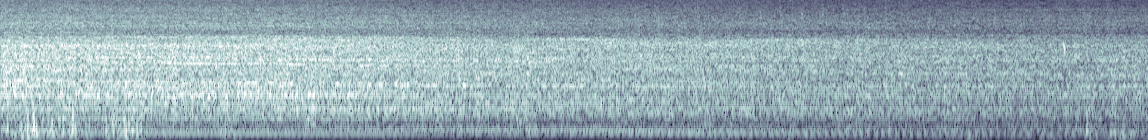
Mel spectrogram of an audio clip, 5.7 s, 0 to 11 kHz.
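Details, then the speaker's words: 2005 Pontiac Bonneville 3.8 after a head swap to 2006 Grand Prix (Series III, bigger valve) heads with new gaskets and new elbows: a steady, even idle with a constant low hum and no knocks or ticks. The engine sounds healthy. "running so nice and smooth got some brand new pull elbows on there"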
